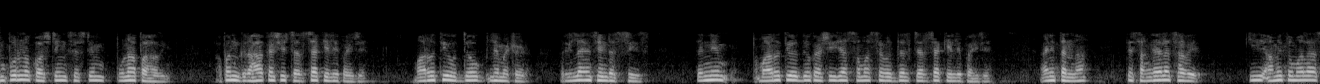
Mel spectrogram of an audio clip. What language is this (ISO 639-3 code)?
mar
